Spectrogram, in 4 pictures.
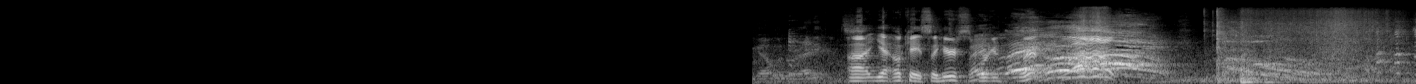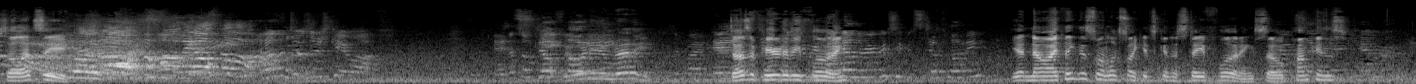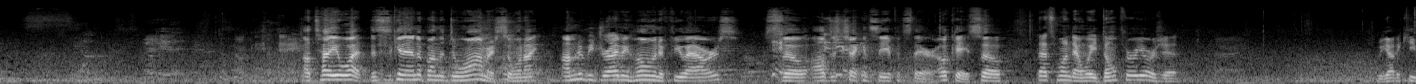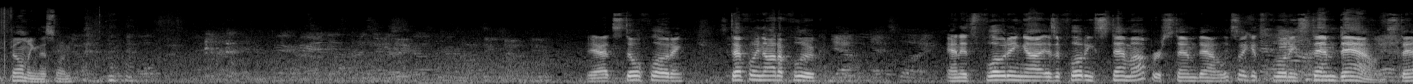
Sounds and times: Outside, rural or natural: 9.8 - 17.0.

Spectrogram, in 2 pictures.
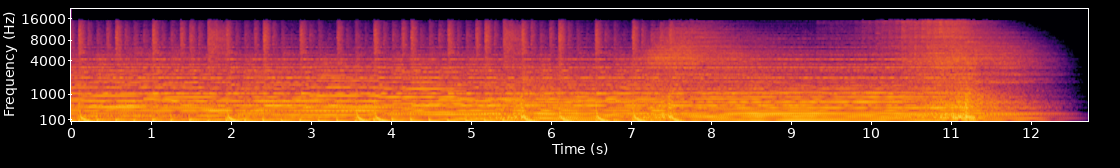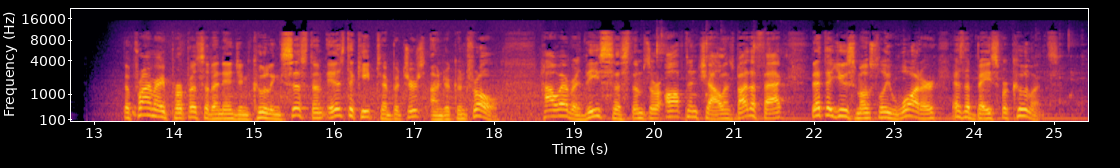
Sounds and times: Music: 0.0 - 12.6.

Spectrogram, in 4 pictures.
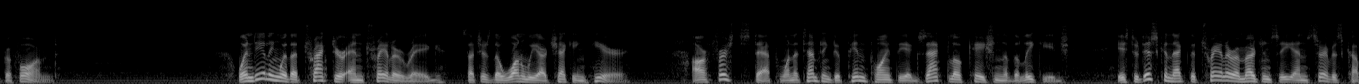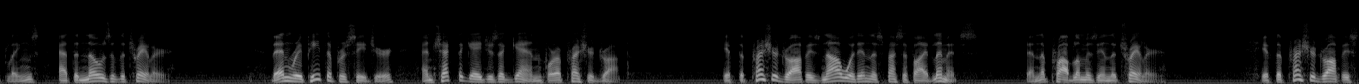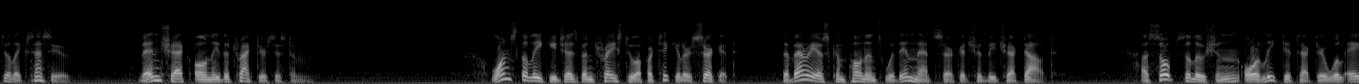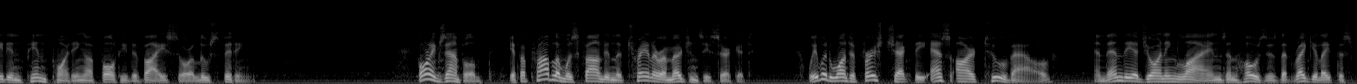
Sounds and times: Speech: 0.0 - 0.6, 2.4 - 6.3, 6.9 - 15.4, 16.3 - 19.9, 20.8 - 25.3, 26.2 - 28.0, 28.6 - 30.3, 32.0 - 37.8, 38.6 - 43.4, 44.9 - 54.3.

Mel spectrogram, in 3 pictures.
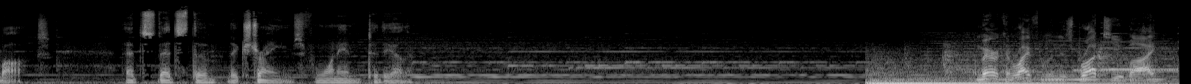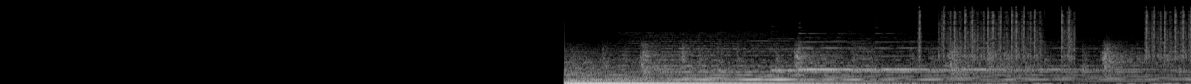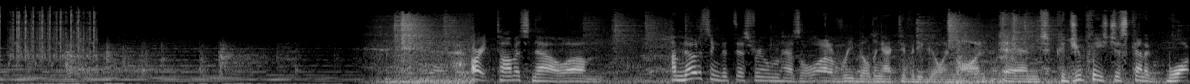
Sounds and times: Music: 0.0 - 11.8, 17.6 - 28.6
Speech: 1.2 - 4.2, 9.8 - 11.6, 30.5 - 35.7.

